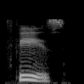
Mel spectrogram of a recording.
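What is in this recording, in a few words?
"fees", British English, dictionary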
